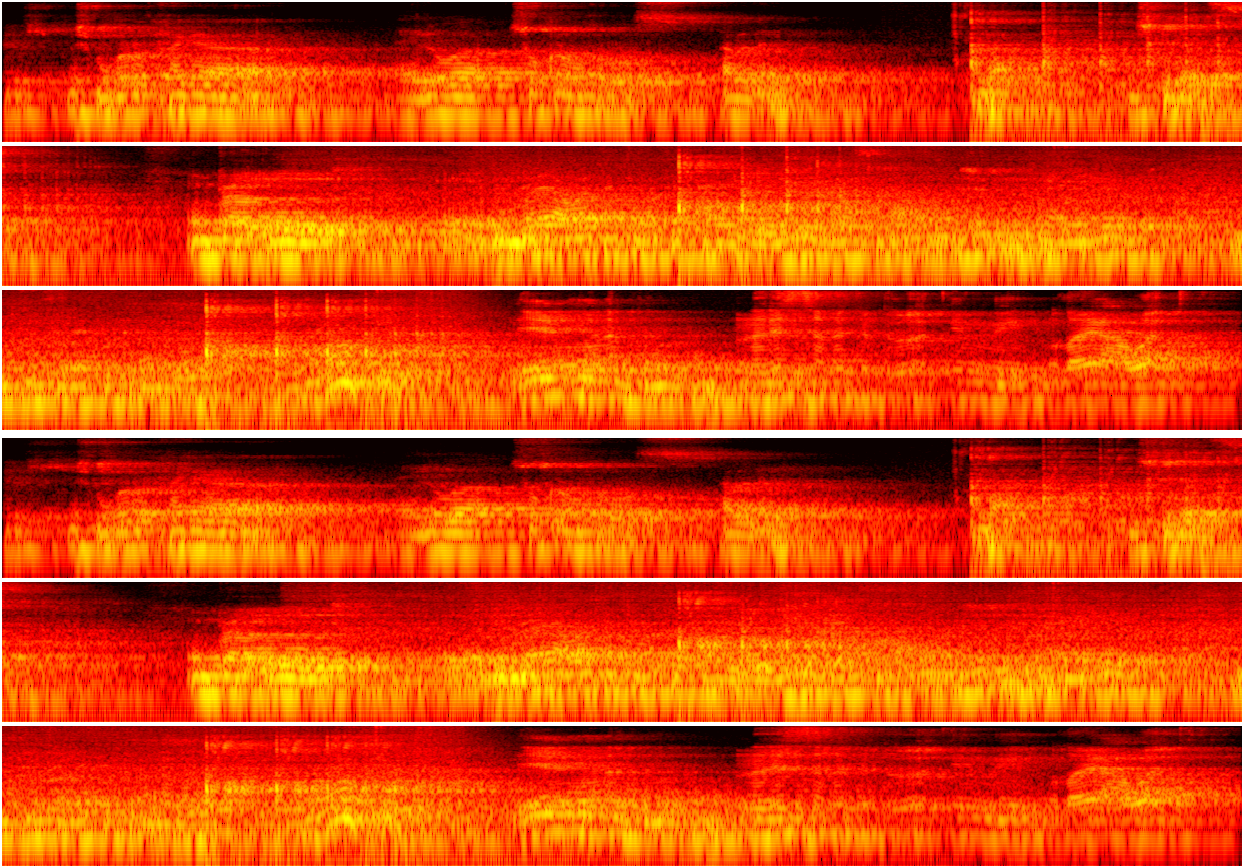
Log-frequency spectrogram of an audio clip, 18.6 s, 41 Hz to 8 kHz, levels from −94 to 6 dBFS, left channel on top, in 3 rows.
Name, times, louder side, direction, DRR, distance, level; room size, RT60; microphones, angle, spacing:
voice 1, 0.0-1.4 2.0-3.9 4.8-5.1 5.6-6.2 6.9-7.9 8.4-12.0 12.3-13.4 13.8-14.5 14.9-16.0, left 1 dB, 85° left, -1 dB, 2.5 m, -29 dB
sound 1, 4.4-4.5 4.8-8.9 9.6-12.5 12.8-12.9 13.4-15.8 16.8-16.9, left 1 dB, 45° left, 4.4 m, -35 dB
Fire, 7.6-14.7, equal, 45° right, 5.3 m, -39 dB
voice 2, 15.0-15.5 16.1-18.3, left 1 dB, 60° left, 0 dB, 5.4 m, -34 dB
19.0 x 18.0 x 7.5 m, 2.5 s
head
